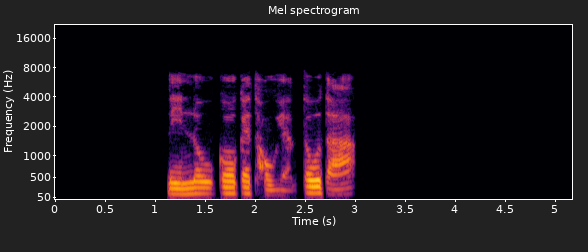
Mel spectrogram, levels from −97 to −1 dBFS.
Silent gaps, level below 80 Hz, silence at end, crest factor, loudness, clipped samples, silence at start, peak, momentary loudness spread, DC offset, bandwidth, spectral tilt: 2.42-2.48 s; -68 dBFS; 2.2 s; 20 dB; -24 LUFS; under 0.1%; 1.15 s; -6 dBFS; 12 LU; under 0.1%; 7 kHz; -7 dB/octave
